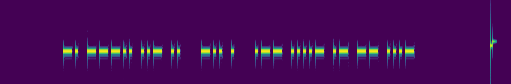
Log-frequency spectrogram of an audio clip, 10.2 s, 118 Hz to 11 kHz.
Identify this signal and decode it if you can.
Morse code, heard as a keyed tone, about 21 wpm, 700 Hz. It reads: N8UI DE W4AMV
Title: USA Callsign DE Callsign 20wpm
